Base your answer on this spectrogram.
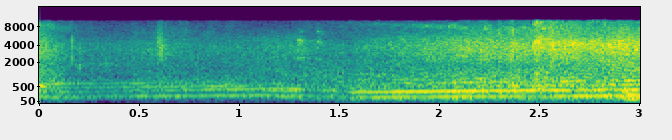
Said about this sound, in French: un superbe 360 pour une Ferrari F40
